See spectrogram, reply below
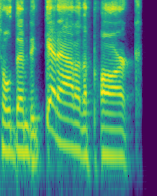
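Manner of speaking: harsh, abusive, hostile edge. Reading a report of troops ordering people out, in a mock-hostile tone. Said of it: "I added that inflection because I, I, it was abusive, I think, okay? It was hostile, meant to be".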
